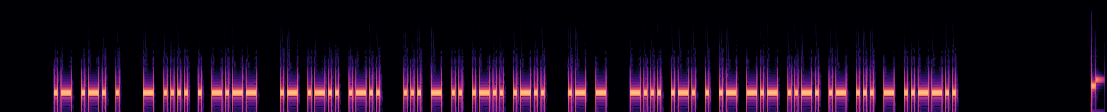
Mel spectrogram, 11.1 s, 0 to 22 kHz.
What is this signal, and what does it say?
Morse code, heard as a keyed tone, about 34 wpm, 700 Hz. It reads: ARE THEY ALL STILL AT BREAKFAST?
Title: Sentences from Top 1500 Words 35wpm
